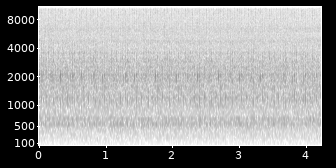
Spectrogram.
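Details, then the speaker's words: Mercedes M110 engine with Bosch K-Jetronic, after new fuel injectors, hot start after sitting about 20 minutes (previously a problem): it starts right up and idles quietly and evenly with no misses, stumbles or knocks. "look at that it started right up and Idols fine listen to that baby"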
